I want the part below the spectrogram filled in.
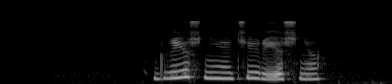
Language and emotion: Russian, sad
